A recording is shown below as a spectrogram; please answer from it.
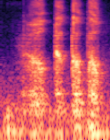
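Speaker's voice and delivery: whispered gasp. Acted. Before the tuna.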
